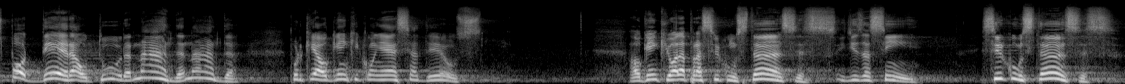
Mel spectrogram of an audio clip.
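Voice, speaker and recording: A man with a Brazilian Portuguese accent preaching a passionate sermon as pastor, repeating phrases and rising to shouts. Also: high voice, very animated, measured pace. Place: church hall. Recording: long hall reverb.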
